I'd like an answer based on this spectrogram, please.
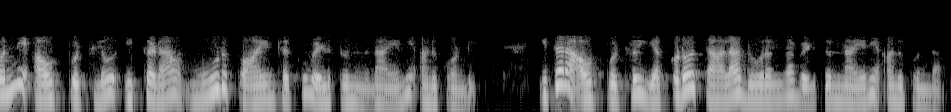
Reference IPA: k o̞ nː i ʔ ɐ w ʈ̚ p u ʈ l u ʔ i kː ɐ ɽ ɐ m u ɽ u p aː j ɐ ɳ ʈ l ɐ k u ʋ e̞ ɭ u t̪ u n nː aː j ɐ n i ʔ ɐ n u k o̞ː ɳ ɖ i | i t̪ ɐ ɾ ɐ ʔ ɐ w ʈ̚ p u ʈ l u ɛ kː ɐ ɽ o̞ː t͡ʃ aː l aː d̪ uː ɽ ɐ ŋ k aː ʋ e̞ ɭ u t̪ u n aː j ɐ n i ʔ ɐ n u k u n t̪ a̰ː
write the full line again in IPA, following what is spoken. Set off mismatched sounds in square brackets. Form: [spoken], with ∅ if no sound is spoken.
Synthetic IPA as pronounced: k o̞ nː i ʔ ɐ w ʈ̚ p u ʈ l u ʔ i kː ɐ ɽ ɐ m [uː] ɽ u p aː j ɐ ɳ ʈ l ɐ k u ʋ e̞ ɭ u t̪ u n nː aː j ɐ n i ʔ ɐ n u k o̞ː ɳ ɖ i | i t̪ ɐ ɾ ɐ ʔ ɐ w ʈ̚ p u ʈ l u ɛ kː ɐ ɽ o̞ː t͡ʃ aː l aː d̪ uː [ɾ] ɐ ŋ [ɡ] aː ʋ e̞ ɭ u t̪ u [nː] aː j ɐ n i ʔ ɐ n u k u n [d̪] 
